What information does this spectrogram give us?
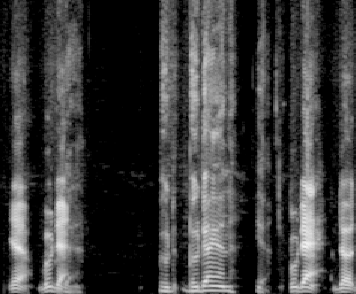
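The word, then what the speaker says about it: boudin: a day it's called Budan sausage Budan yeah Budan Budan yeah Budan the the end is silent oh bu budah bud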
